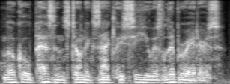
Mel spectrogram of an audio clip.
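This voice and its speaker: A very low, gruff monster hunter. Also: male voice, a little fast, full character voice. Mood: flat, wary. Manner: terse, deadpan, clipped sentences. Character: gruff, stoic middle-aged male monster hunter. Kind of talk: video game acting. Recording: music behind the voice.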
